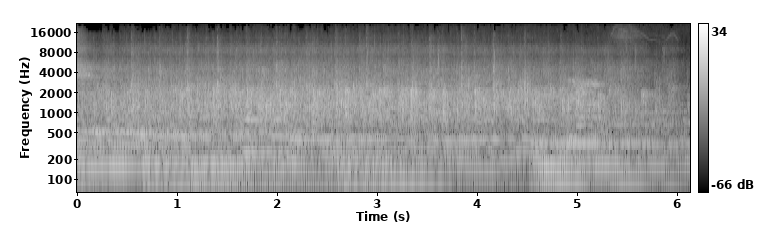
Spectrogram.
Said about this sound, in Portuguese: Você pode aplaudir Jesus aqui essa noite. Aplauda mais forte.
